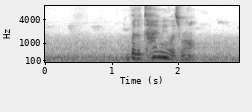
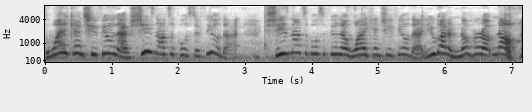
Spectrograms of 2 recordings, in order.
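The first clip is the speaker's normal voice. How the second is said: doctor yelling; 11 semitones higher than usual. Retold or imitated. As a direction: yell orders at the nurses. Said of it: "He's yelling at the nurses".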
